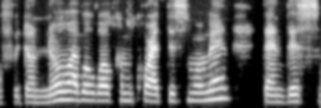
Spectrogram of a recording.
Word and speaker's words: Welcome Corps: second language you might see the program called Welcome corpse but actually the pns is silent so you'll hear us a lot saying welcome core instead um and I I would like to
